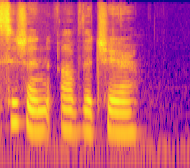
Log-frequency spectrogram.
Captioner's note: speaking French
